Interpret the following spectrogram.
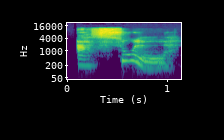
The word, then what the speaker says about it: azul: Azul, Zoo. azul. And the Z will sound like an S. The Z will sound like an S. There should be no buzz with a Z. Azul, Azul.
